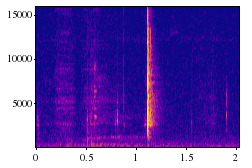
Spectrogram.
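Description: Plastic clicks from a Transformers MB-03 Megatron action figure being handled, its waist turned by hand: a few faint clicks, then one sharp click about a second in.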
